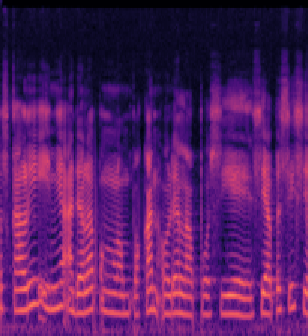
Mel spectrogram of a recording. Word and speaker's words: Lavoisier: Nah, yang pertama sekali ini adalah pengelompokan oleh Lavoisier. Siapa sih si Lavoisier ini?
